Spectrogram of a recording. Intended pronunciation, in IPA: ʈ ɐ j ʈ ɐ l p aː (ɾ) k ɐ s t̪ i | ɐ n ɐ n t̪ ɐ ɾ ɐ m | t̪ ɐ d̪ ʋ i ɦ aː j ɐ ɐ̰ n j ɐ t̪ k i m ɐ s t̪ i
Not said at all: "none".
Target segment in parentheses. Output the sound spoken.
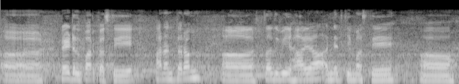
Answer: ɾ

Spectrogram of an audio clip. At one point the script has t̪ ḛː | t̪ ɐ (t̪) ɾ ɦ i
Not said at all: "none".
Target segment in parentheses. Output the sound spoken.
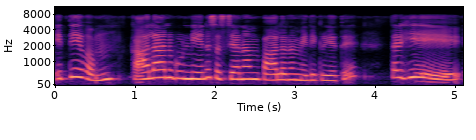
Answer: none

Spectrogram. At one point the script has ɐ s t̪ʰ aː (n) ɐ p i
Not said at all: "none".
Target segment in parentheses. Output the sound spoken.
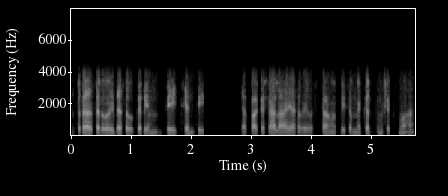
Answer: m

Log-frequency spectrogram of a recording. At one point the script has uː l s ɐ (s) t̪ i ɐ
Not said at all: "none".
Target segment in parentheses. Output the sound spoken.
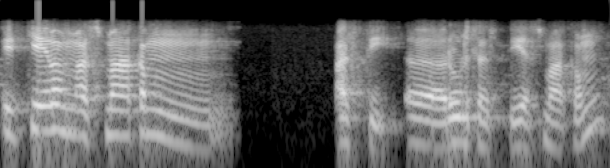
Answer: s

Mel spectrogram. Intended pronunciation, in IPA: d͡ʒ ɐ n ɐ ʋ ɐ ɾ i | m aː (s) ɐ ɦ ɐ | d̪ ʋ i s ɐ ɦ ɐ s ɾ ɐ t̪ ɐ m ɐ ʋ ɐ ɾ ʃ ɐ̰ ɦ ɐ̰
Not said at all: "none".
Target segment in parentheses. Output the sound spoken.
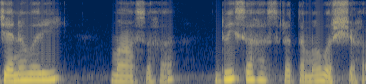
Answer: s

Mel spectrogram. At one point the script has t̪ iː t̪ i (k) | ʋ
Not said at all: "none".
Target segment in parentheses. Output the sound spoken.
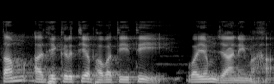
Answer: none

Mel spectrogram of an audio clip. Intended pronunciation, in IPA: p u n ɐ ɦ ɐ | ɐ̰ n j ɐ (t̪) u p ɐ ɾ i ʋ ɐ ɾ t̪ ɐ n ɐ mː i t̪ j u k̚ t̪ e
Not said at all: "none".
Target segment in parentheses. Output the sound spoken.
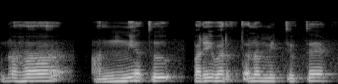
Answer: t̪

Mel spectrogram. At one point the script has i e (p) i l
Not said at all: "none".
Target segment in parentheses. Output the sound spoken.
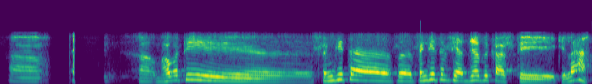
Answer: k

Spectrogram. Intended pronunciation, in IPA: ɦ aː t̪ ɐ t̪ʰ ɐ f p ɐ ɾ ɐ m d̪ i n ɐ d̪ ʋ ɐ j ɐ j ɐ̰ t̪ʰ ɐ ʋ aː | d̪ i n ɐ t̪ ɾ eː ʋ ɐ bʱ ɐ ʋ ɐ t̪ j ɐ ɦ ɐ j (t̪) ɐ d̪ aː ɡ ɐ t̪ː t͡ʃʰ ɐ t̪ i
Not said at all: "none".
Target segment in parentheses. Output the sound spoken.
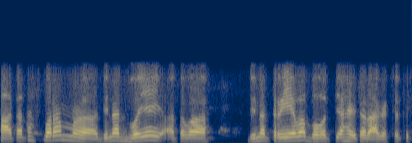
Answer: t̪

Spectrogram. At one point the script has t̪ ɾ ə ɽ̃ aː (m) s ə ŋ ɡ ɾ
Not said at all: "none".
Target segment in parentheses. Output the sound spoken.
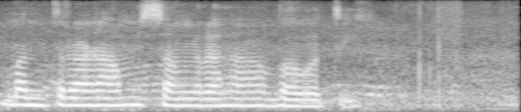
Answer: m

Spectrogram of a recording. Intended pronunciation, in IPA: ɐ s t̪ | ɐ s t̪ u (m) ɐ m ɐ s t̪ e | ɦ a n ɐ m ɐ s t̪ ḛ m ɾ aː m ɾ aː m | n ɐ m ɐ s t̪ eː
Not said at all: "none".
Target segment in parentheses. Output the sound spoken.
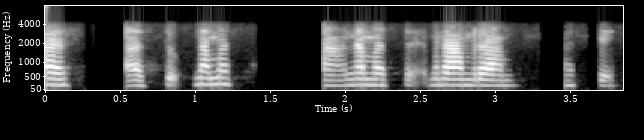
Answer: n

